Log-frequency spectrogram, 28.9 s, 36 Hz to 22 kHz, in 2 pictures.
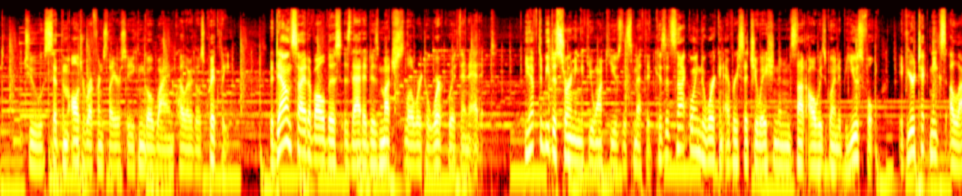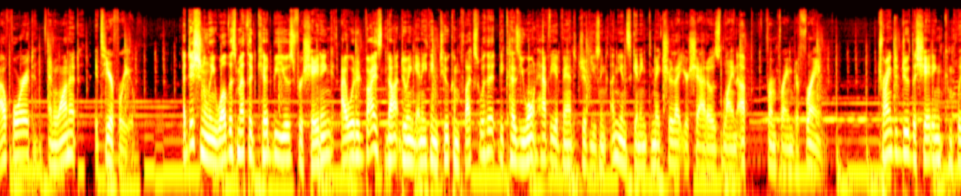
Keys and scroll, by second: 0.7 ., 2.4 ., 2.8 Delete, 3.3 ., 4.1 Delete, 5.2 Delete, 5.9 ., 6.6 Delete, 6.9 ,, 10.3 g, 10.5 ctrl+d, 12.2 g, 13.3 g, 21.1 a, 21.3 ctrl+x, 21.6 ctrl+v, 22.0 ctrl+d, 22.8 ctrl+z, 23.6 g.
